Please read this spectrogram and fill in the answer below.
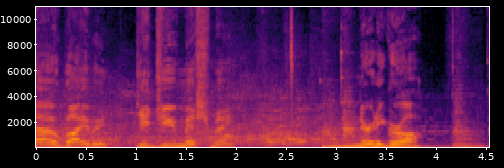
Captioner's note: kissing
